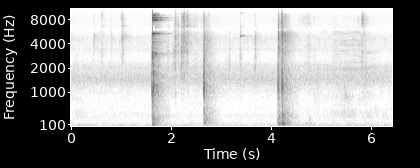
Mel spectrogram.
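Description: Handling noise from a Tippmann TiPX paintball pistol and its rear air adapter: three short clicks and knocks of the parts against each other and the mat. The first two come about a second apart, and the last, a second and a half later, is a duller thunk.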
